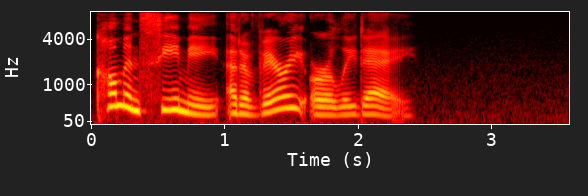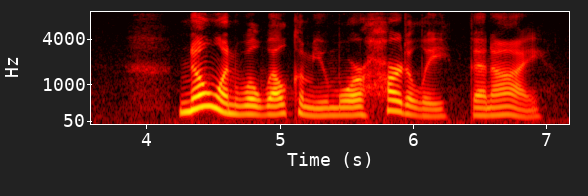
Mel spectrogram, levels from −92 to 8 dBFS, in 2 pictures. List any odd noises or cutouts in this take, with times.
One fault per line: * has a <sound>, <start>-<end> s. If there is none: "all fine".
all fine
